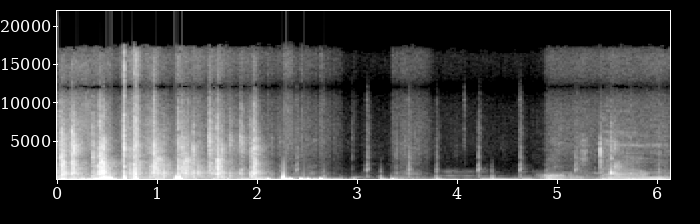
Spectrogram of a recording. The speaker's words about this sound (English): So can everybody just give her a round of applause again? That was amazing.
